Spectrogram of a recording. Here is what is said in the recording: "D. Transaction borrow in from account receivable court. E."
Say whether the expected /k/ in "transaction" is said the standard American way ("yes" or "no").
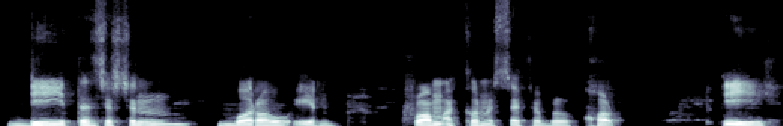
no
